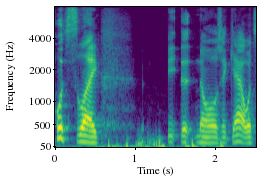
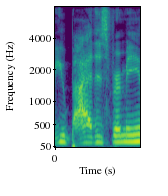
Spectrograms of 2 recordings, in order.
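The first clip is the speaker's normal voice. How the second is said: mock-drunk slurring tone. Retelling what a man said when handing over a beat box, imitating a drunk man. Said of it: "Like all drunk".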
